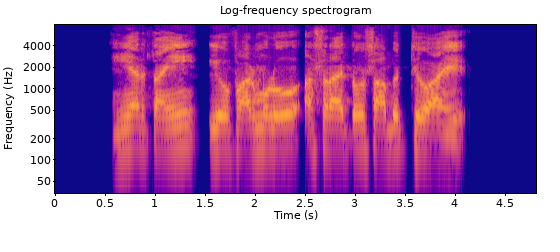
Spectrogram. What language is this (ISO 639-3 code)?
snd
